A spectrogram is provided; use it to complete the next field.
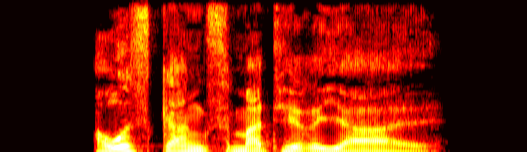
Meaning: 1. staple (basic material) 2. feedstock (industrial source material)
- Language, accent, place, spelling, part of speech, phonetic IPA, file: German, Germany, Berlin, Ausgangsmaterial, noun, [ˈaʊ̯sɡaŋsmateˌʁi̯aːl], De-Ausgangsmaterial.ogg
